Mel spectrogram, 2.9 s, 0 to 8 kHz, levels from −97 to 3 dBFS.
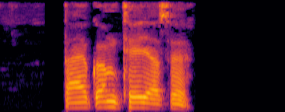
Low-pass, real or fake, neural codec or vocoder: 7.2 kHz; real; none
